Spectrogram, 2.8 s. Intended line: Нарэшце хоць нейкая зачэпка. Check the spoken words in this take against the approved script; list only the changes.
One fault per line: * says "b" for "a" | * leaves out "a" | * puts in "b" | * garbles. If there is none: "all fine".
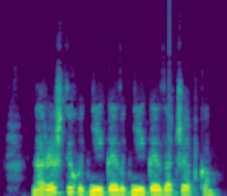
* puts in "хоць нейкая"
